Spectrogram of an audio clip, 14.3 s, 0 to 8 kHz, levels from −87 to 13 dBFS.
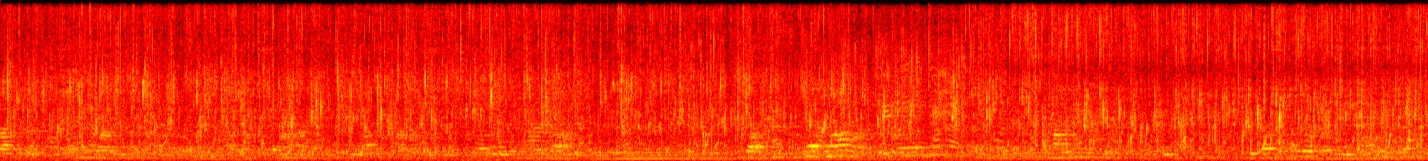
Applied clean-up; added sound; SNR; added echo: none; Water; -4 dB; reverberation time 0.7 s.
